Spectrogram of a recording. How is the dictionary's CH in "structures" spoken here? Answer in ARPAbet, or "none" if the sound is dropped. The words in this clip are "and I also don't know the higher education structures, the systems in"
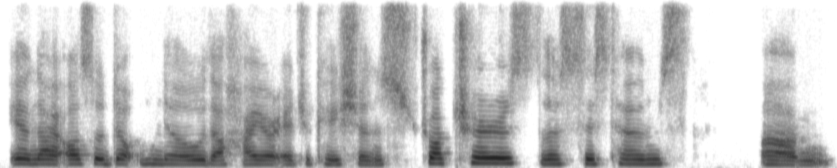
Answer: CH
